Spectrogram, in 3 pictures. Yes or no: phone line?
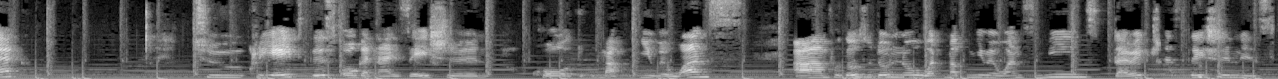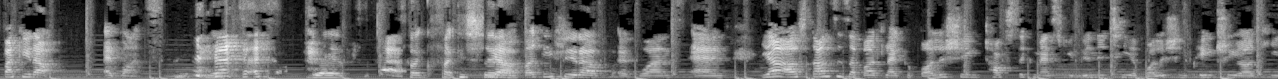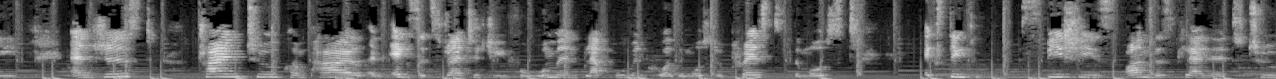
no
